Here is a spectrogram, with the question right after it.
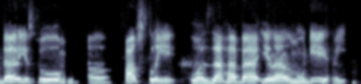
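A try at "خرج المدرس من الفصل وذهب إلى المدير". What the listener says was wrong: Oke, mumtaz.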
